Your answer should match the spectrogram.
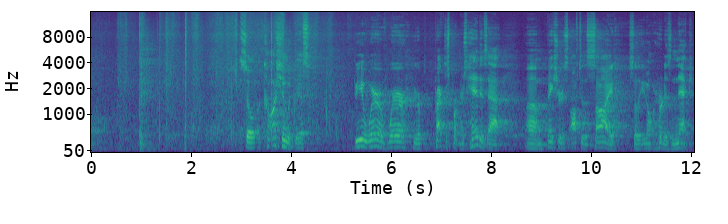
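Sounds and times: cloth rustling: 0:00.4 - 0:05.3
bodies slapping on a mat: 0:00.9 - 0:02.9.

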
